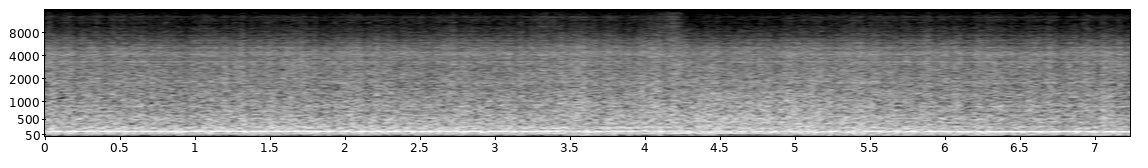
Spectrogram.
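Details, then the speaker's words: 1985 square body truck, 454 big block V8, 4-speed, sitting 20 years, after refitting air cleaner and vacuum lines and adjusting idle screw that wasn't touching throttle: steady, even low rumble, no stumble or hunting. Normal smooth idle. "it's idling pretty smooth"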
